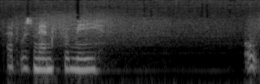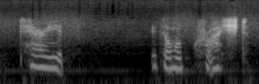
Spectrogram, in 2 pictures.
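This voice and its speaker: A woman's voice: medium pitch, little pitch movement, takes it slowly, slightly rough. An actress playing a frightened young woman in a breathless, pleading manner in a 1940s radio thriller. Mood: shaken relief. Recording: muffled old radio broadcast recording.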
